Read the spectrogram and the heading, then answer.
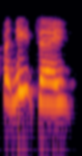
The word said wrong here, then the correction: finito: It's finito. I think it's finito.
